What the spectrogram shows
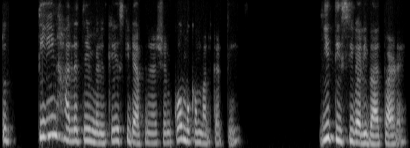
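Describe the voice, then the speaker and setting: A woman's voice: mid-range voice, lively intonation, warm tone, no room sound, lo-fi sound. A woman teaching Quran recitation in an online class, asking her students questions, praising their answers and sounding out letters for them. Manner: demonstrates letter sounds aloud.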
